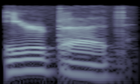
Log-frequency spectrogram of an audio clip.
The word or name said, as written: earbud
